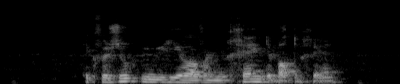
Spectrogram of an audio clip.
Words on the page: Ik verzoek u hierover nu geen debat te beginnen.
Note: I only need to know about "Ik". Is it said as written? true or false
true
